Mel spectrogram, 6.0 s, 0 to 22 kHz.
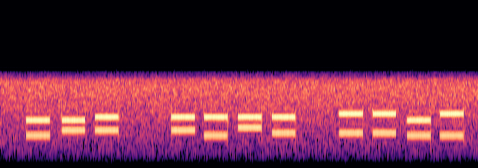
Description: DTMF, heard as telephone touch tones, dialled by hand, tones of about 290 ms, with phone line noise. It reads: 178 8205 6613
